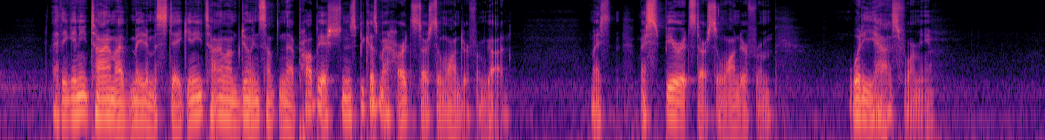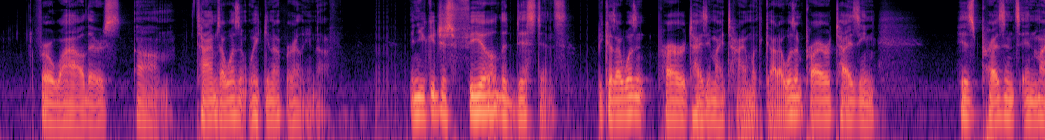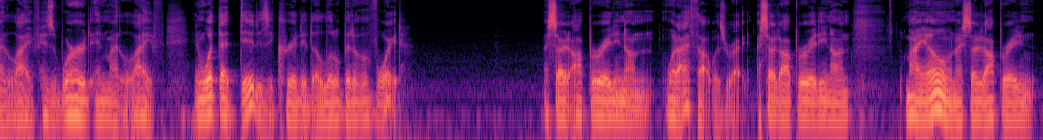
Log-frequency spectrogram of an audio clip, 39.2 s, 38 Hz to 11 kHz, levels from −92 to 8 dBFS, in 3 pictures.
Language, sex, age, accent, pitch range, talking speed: English, male, 30-49, American, 90-110 Hz, 165 wpm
